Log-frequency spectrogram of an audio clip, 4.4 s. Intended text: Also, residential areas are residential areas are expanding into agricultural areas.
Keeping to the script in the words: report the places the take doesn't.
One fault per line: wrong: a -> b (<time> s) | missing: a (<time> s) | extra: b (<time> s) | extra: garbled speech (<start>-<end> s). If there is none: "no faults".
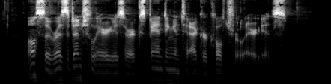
missing: residential areas are (1.8 s)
